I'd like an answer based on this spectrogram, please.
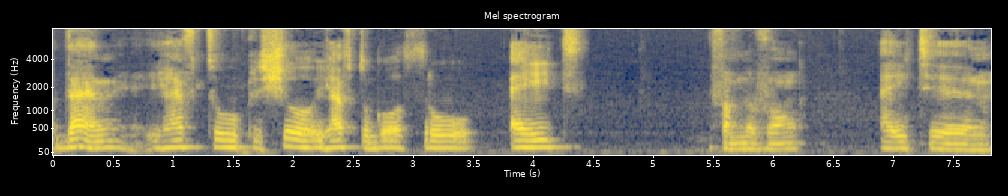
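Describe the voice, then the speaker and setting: A man's somewhat breathy voice, dark and mellow in tone, at medium pitch, very slow, with long, frequent pauses. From Angola. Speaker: lawyer and university lecturer. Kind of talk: interview. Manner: halting, many fillers.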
